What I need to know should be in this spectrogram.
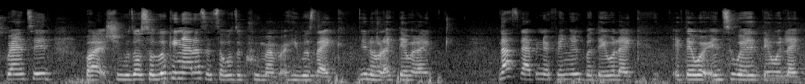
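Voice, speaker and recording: Bright-voiced young-sounding woman chatting casually. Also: on the high side, slight background noise, poor audio. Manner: informal, rambling, frequent "like". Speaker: vlogger sharing audition experience. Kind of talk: casual chat to camera.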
